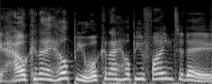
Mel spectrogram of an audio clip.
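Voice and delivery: high-pitched, gushing customer service; hella enthusiastic. Retold or imitated. Smoke shop clerk offering to help a customer, hella enthusiastic. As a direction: imitate an over-eager clerk offering help. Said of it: "He's, like, hella enthusiastic".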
